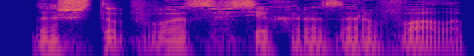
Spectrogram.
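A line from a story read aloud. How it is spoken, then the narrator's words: Furious strained whisper. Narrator (Russian): прошептал я, бешено дернувшись в третий раз и тут же ощутив, как кровь быстрее побежала по горлу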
